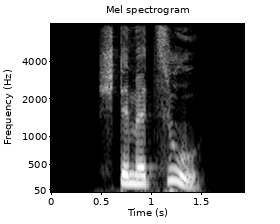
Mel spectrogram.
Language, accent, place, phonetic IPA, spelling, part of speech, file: German, Germany, Berlin, [ˌʃtɪmə ˈt͡suː], stimme zu, verb, De-stimme zu.ogg
- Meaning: inflection of zustimmen: 1. first-person singular present 2. first/third-person singular subjunctive I 3. singular imperative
